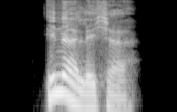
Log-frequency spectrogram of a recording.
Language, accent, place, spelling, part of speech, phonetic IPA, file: German, Germany, Berlin, innerliche, adjective, [ˈɪnɐlɪçə], De-innerliche.ogg
- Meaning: inflection of innerlich: 1. strong/mixed nominative/accusative feminine singular 2. strong nominative/accusative plural 3. weak nominative all-gender singular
